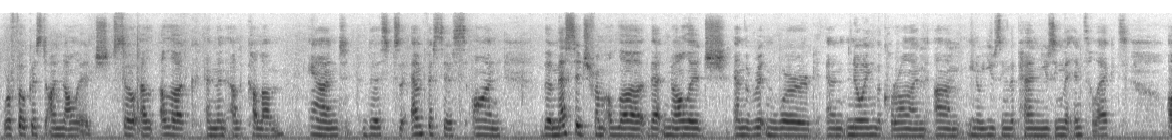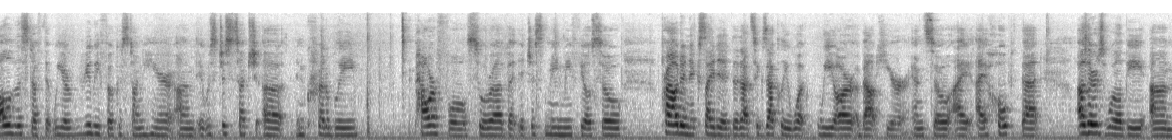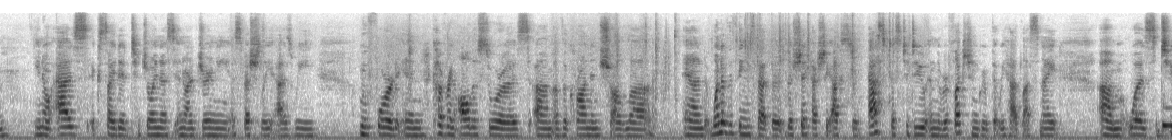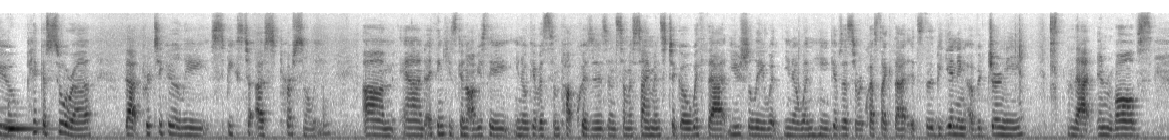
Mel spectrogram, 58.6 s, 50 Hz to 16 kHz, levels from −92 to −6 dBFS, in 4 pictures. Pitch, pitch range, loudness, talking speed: 180 Hz, 175-190 Hz, -28 LUFS, 190 wpm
